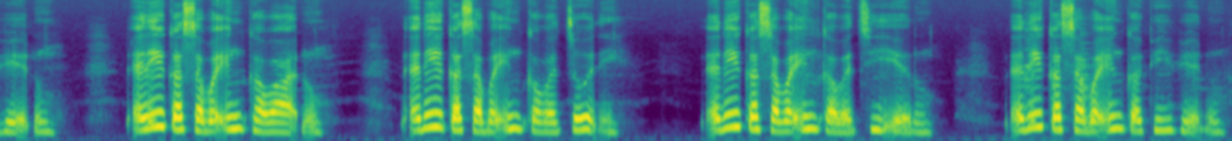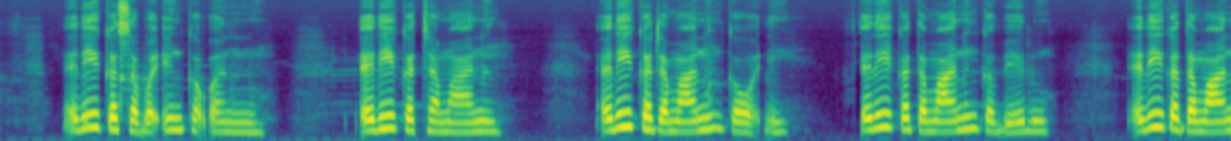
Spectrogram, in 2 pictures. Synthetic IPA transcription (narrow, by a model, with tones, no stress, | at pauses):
ɸḛ˨ɗu˦˨ | ɗɐ˨ɾi˦ka˨sa˨ba˨ʔi˦ŋka˨waː˦ɗṵ˨ | ɗɐ̰˨ɾi˦ka˨sa˨ba˨ʔi˦ŋka˨ba˨t͡ʃo˦ɗḭ˨ | ɗɐ̰˨ɾi˦ka˨sɐ˨ba˨ʔi˦ŋka˨ba˨t͡ʃiː˦ʔḛ˨ɾu˨ | ɗɐ̰˨ɾi˦ka˨sɐ˨ba˨ʔi˦ŋka˨ɸiː˦ɸḛ˨ɗu˨ | ɗɐ̰˨ɾi˦ka˨sa˨ba˨ʔi˦ŋka̰˨bɐ˦nːu˨ | ɗɐ˨ɾi˦ka˨tɐ˨maː˨ni˦ŋ | ɗɐ̰˨ɾi˦ka˨ta˨maː˨ni˦ŋka˨wa̰˨ɗi˦ | ɗɐ˨ɾi˦ka˨ta˨maː˨ni˦ŋka˨beː˨lu˦ | ɗa̰˨ɾi˦ka˨ta˨maː˨n˦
